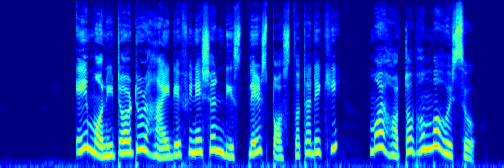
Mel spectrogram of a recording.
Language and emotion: Assamese, surprised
